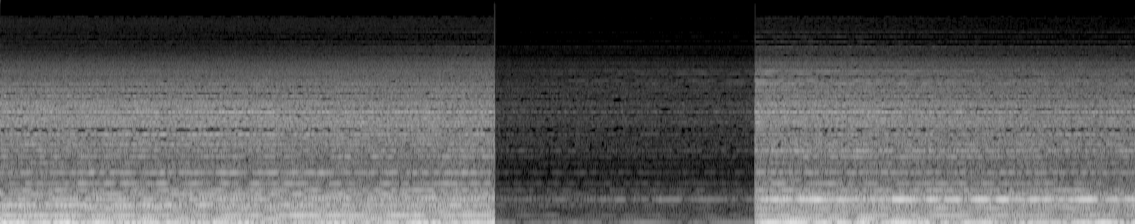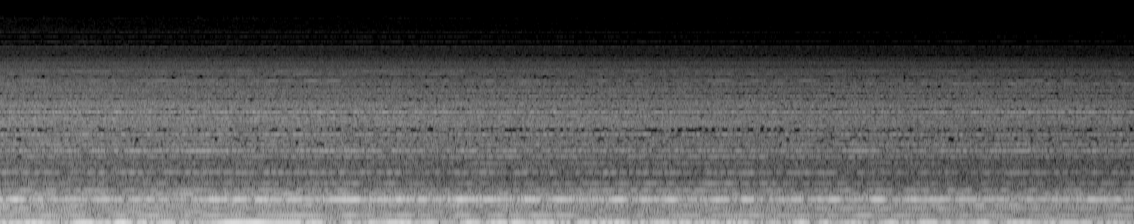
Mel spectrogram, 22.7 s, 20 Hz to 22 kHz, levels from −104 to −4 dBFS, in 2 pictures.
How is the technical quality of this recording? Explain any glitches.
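The recording has one glitch. From 4.94 to 7.55 s the sound drops by about 33 dB to a faint remnant, likely one channel inverted, so the shared content cancels when the channels are summed to mono.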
